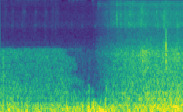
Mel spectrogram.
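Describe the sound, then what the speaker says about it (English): Strong wind buffets the microphone in a constant low rumble on a windy day by a choppy sea in the Florida Keys, with a rushing, sea-like roar filling the background. "It's a pretty windy day with a choppy sea."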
